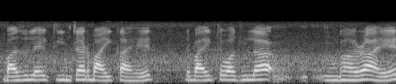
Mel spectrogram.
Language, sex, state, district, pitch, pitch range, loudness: Marathi, male, Maharashtra, Mumbai Suburban, 205 Hz, 190-210 Hz, -13 LUFS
